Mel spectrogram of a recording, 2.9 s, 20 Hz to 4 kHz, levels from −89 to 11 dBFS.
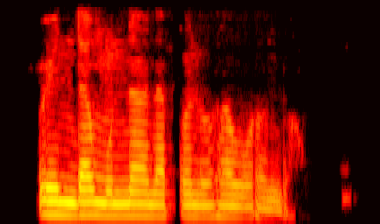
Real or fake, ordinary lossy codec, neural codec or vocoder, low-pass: real; AAC, 24 kbps; none; 3.6 kHz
